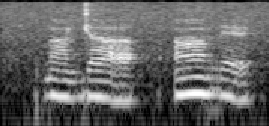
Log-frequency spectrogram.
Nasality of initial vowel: nasal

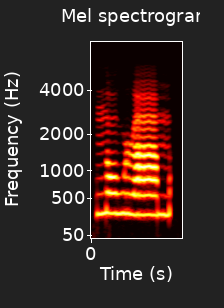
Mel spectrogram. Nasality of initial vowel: oral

